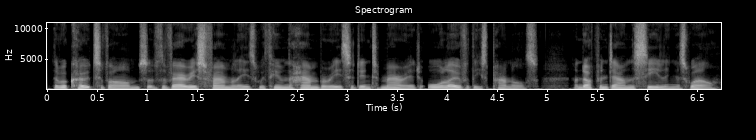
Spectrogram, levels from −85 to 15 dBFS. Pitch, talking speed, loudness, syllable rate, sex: 165 Hz, 240 wpm, -18 LUFS, 6.6 syllables/s, female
